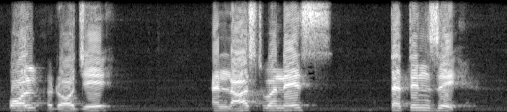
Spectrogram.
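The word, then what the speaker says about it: Pol Roger: It is not called Paul Roger. It is called Paul Roger.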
